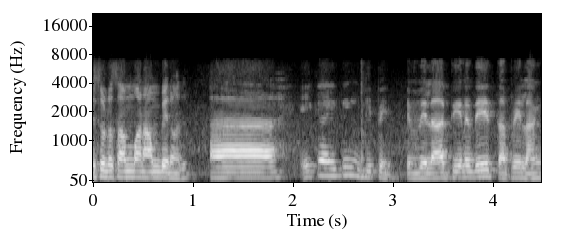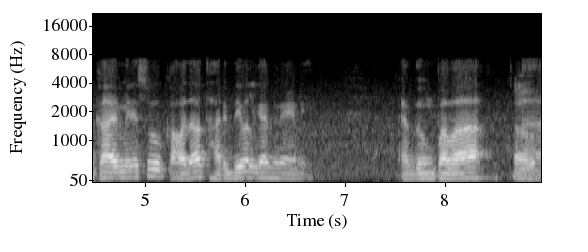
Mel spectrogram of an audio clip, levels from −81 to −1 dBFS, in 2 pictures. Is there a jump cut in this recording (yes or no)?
yes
